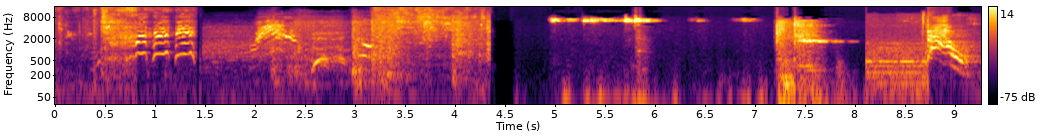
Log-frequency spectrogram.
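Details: Domestic cat in a compilation of funny pet moments, giving a few short arching meows early on and a longer wavering wail near the end, broken up by thumps, human speech and a brief high electronic tone.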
